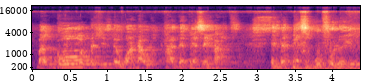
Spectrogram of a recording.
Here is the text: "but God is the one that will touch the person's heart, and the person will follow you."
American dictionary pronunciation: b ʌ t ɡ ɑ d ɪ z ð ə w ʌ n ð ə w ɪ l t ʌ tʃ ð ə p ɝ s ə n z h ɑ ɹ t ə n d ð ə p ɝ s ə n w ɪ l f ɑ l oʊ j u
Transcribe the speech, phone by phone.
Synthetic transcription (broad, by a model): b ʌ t ɡ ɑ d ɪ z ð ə w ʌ n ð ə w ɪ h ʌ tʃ ð ə p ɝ s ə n h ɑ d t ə n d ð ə p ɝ s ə n w ɪ l f ɑ l oʊ j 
